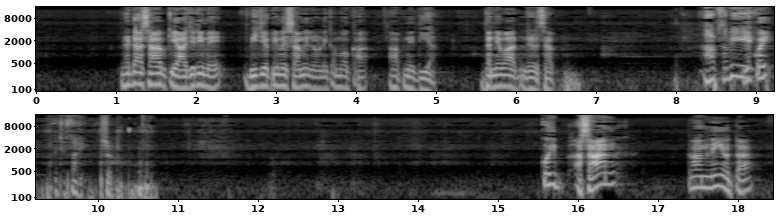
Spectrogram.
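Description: An elderly man speaks calmly and firmly into a microphone, in bursts with pauses.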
